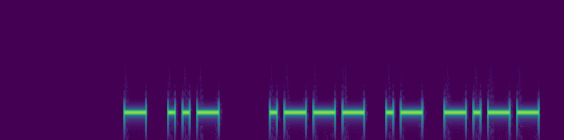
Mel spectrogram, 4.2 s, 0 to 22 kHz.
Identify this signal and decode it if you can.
Morse code, heard as a keyed tone, about 22 wpm, 700 Hz. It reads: TU JAY
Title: K1USN SST QSO Practice - 22wpm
